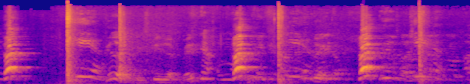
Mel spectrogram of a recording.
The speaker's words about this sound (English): So what they're doing right now is we're in the karate class. And it's like a foam bag to like block and deflect block punches.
